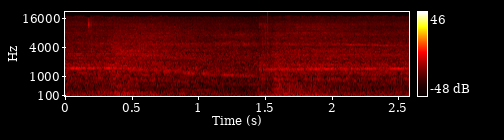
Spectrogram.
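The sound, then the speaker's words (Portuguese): A garbage truck engine rumbles steadily outside with deep low-end noise, a faint whine running through it, then grows louder partway through as if revving. No one speaks. “O caminhão de lixo aqui tá infernal.”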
